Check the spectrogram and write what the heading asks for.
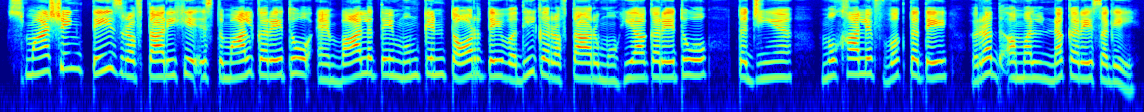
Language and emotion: Sindhi, neutral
